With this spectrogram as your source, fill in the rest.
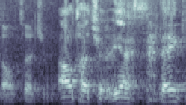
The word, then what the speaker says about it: Altucher: comedian like you know it's pronounced I'll touch it I'll touch it yes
